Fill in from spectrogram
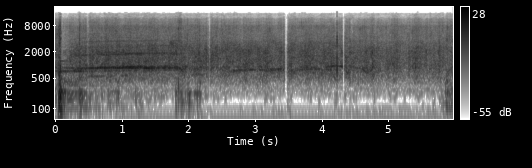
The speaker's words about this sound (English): Clap your hands like you hear what I'm saying.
